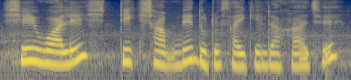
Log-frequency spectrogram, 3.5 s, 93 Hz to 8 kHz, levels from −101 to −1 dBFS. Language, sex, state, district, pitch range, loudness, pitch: Bengali, female, West Bengal, Alipurduar, 215-275 Hz, -16 LUFS, 240 Hz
